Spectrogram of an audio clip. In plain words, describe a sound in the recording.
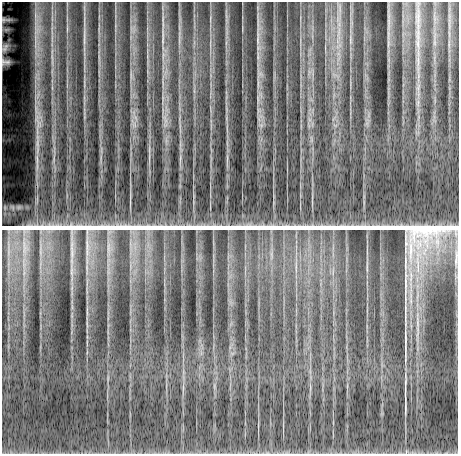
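Footsteps run quickly over rocky ground.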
